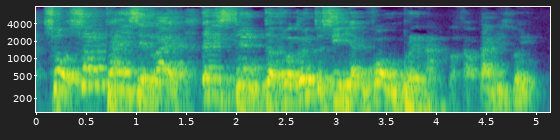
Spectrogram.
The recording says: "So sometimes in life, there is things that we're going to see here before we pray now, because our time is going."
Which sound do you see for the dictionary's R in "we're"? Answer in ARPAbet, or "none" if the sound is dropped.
W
